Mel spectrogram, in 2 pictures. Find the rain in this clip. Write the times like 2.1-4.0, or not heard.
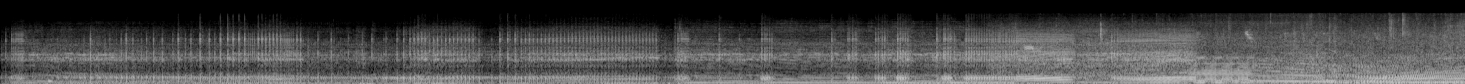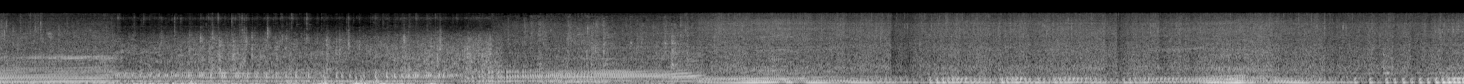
9.8-29.2.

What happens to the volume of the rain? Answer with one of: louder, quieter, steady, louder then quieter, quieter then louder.
steady.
